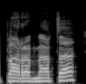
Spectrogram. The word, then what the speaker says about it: Parramatta: It's always good to have a good Maori pronunciation on Parramatta. Yeah, there's 2 R's, so you really have to roll it. It's Parramatta.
